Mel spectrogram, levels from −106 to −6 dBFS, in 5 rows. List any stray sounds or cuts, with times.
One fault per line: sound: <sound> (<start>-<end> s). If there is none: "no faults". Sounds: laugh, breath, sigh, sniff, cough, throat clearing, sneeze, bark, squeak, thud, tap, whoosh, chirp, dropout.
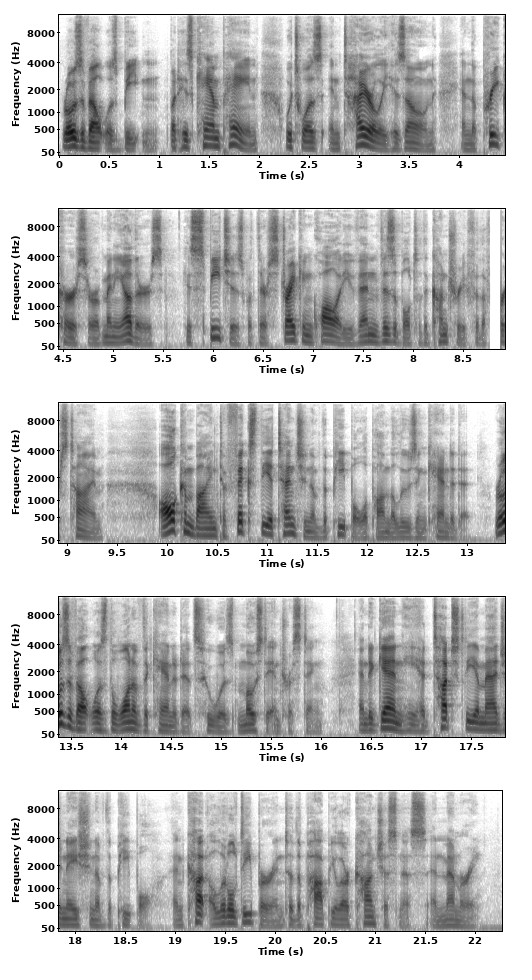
sound: dropout (8.8-8.9 s)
